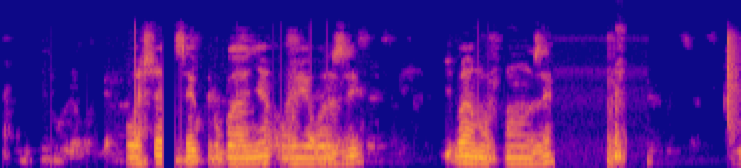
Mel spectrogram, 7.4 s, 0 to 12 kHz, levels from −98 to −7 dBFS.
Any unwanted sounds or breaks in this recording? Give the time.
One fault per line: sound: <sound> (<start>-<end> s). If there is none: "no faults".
sound: dropout (1.6-1.8 s)
sound: laugh (6.1-6.3 s)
